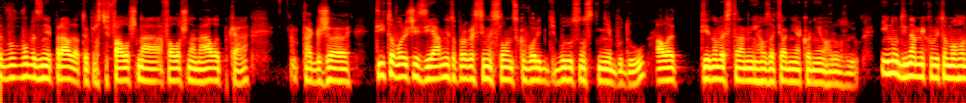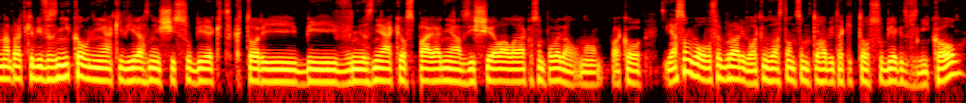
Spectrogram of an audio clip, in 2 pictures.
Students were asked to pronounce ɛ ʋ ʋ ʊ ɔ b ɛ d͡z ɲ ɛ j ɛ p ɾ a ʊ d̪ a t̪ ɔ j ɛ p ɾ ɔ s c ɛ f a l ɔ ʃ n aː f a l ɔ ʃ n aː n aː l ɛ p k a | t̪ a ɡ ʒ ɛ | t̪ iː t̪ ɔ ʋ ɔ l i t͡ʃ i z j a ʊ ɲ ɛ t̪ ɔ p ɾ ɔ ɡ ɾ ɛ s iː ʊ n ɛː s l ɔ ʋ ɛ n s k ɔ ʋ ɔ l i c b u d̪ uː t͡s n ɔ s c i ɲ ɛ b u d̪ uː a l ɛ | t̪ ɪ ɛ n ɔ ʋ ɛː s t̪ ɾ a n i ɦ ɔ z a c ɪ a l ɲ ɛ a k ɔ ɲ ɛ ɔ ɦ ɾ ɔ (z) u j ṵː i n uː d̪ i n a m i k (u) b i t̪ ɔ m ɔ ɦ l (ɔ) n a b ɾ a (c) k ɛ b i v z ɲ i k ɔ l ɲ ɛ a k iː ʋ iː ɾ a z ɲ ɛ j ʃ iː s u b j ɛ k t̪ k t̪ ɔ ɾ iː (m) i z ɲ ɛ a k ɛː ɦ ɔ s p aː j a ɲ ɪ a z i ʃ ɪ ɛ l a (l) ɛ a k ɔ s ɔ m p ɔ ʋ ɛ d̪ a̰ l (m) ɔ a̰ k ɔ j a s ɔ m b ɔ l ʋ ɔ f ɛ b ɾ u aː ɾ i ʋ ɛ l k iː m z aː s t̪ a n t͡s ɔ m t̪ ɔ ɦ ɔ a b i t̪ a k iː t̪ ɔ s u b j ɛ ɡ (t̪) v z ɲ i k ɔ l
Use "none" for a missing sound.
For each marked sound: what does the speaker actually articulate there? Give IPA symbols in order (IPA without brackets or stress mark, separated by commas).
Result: z, u, ɔ, c, b, l, n, d̪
